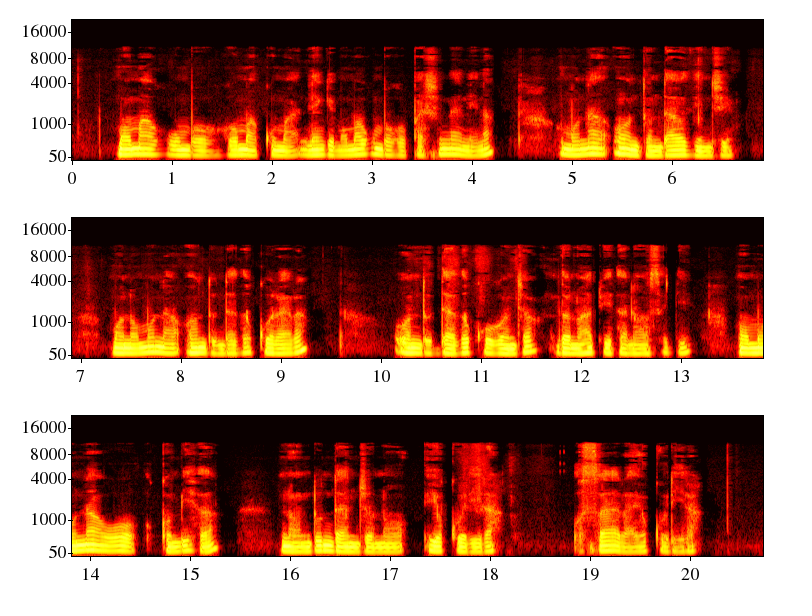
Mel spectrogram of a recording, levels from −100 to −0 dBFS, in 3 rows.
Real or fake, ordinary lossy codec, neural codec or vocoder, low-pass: real; AAC, 48 kbps; none; 10.8 kHz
